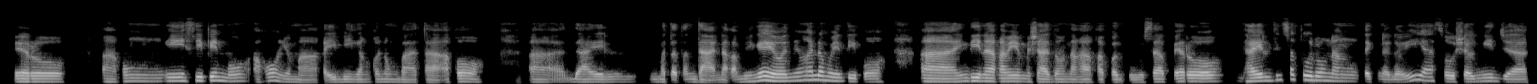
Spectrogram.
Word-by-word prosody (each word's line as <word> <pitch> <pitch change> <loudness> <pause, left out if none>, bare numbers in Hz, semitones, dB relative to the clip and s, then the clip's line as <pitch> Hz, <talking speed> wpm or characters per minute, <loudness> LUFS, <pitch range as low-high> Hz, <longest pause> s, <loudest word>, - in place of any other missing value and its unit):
Pero, 130 -1 +2 0.3
ah, 130 -2 -4
kung 150 +1 -5
iisipin 170 +2 +2
mo, 155 +1 -2
ako, 175 -2 -2
'yung 125 -2 -5
mga 105 0 -3
kaibigan 115 +2 -3
ko 120 - -5
nung 120 -1 -6
bata 110 -1 -1
ako, 130 -3 0 0.5
ah, 115 - -3
dahil 120 - -2 0.2
matatanda 120 -2 0
na 115 - 0
kami 135 +5 -2
ngayon, 170 -4 +6
'yung 185 - -1
alam 205 -2 +3
mo 175 - +2
'yung 160 - -1
tipo, 130 -3 -2 0.4
ah, 135 -2 +5
hindi 155 +4 +2
na 150 -1 +5
kami 145 0 +4
masyadong 125 -2 +1
nakakapag-usap. 115 +1 -2
Pero 145 0 +2
dahil 155 +3 +4
din 210 - -6
sa 230 +2 -3
tulong 190 -4 +2
ng 150 -2 -3
teknolohiya, 130 - -2
social 135 -4 0
media, 140 -5 -1
135 Hz, 150 wpm, -24 LUFS, 120-155 Hz, 0.5 s, ngayon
